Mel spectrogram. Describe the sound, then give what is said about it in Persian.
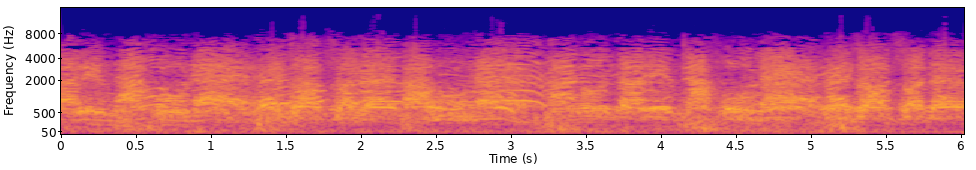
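A large crowd of protesters in the cities of Iran shouts and chants together in a continuous, loud roar, voices rising and falling in uneven surges with no single speaker standing out. “مردم ایران بغض فرو خوردهشون رو فریاد می زدن.”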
